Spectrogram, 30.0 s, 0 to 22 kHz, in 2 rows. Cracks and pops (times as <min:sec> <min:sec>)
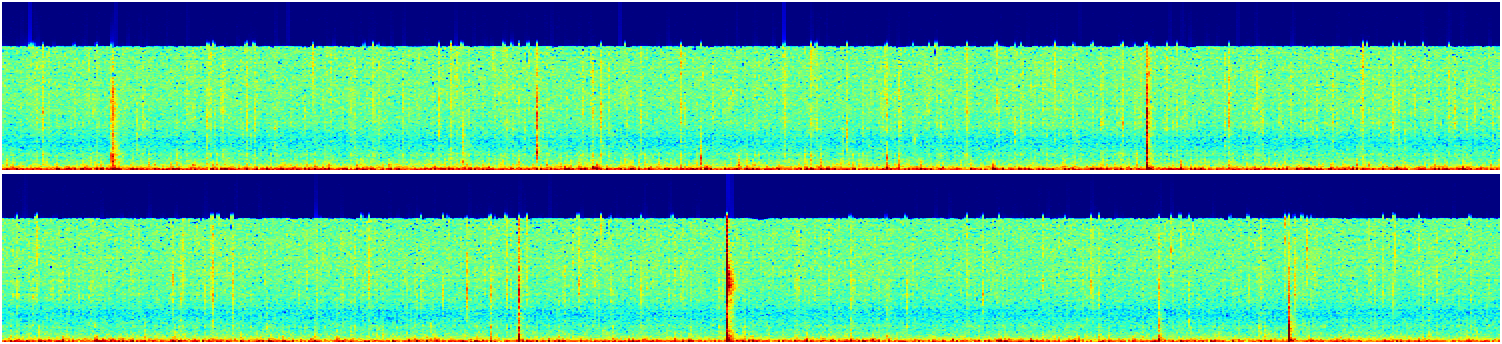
0:01.1 0:01.3, 0:22.2 0:22.5, 0:27.8 0:28.1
